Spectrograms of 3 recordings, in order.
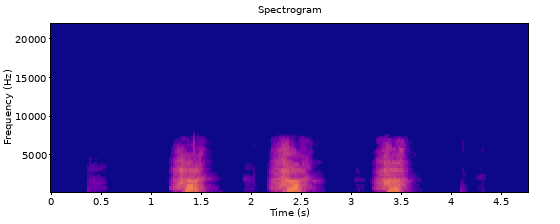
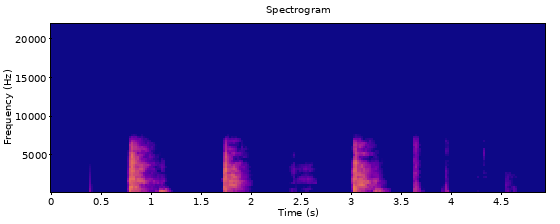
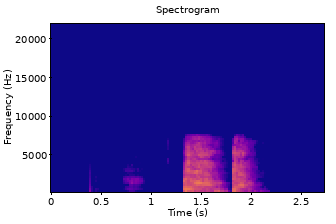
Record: exhalation_length: 4.8 s
exhalation_amplitude: 26132
exhalation_signal_mean_std_ratio: 0.29
three_cough_length: 4.9 s
three_cough_amplitude: 26552
three_cough_signal_mean_std_ratio: 0.25
cough_length: 2.7 s
cough_amplitude: 27389
cough_signal_mean_std_ratio: 0.33
survey_phase: alpha (2021-03-01 to 2021-08-12)
age: 18-44
gender: Female
wearing_mask: 'No'
symptom_none: true
smoker_status: Never smoked
respiratory_condition_asthma: false
respiratory_condition_other: false
recruitment_source: REACT
submission_delay: 1 day
covid_test_result: Negative
covid_test_method: RT-qPCR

